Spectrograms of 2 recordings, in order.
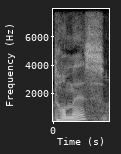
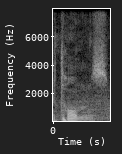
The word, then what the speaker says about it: Tomasz: Is it Tomas or Toms? Tomas. Tomas.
